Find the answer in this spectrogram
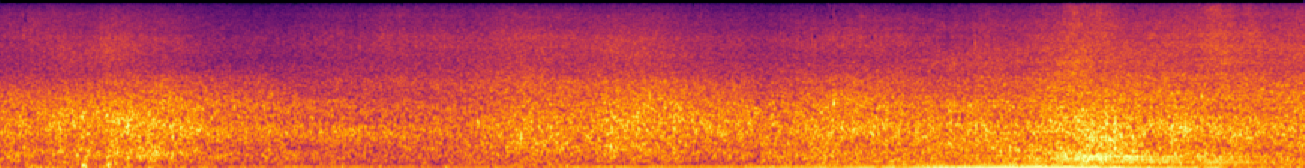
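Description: Small waves breaking and washing up a pebbly beach, with a low steady engine hum underneath that grows louder in the last few seconds.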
